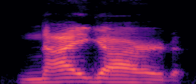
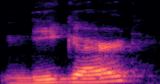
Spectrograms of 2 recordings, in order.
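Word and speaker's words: Nygård: it uh Mikhail bransek nigard I know like it's kneelander it's not nylander so the Y I think is pronounced like e so knee guard and I think that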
